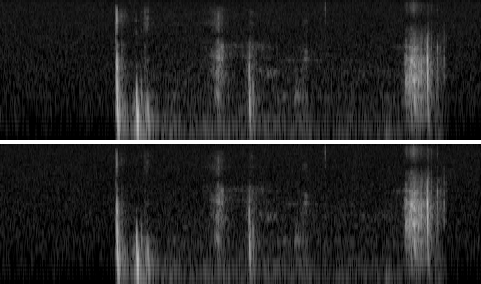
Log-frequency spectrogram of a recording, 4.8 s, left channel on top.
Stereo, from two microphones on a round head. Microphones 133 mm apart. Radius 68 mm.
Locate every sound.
1.2 s footsteps: 40° left (ahead or behind); by 4.5 s 25° right (ahead or behind)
